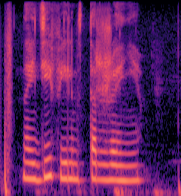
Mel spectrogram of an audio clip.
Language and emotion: Russian, neutral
